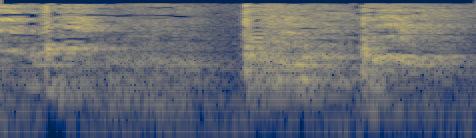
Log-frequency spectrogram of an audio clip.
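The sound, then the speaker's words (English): A person coughs three times in close succession, harsh and loud, each bursting sharply and trailing off into a raspy tail, with no talking. “Here comes that cough. Plug your ears.”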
